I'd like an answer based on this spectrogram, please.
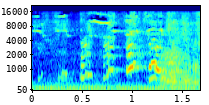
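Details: Weaned litter of red-and-black Belgian Malinois puppies, three pups present: a few short, high, wavering whimpers and a thin rising yelp, with steady low background hum.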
